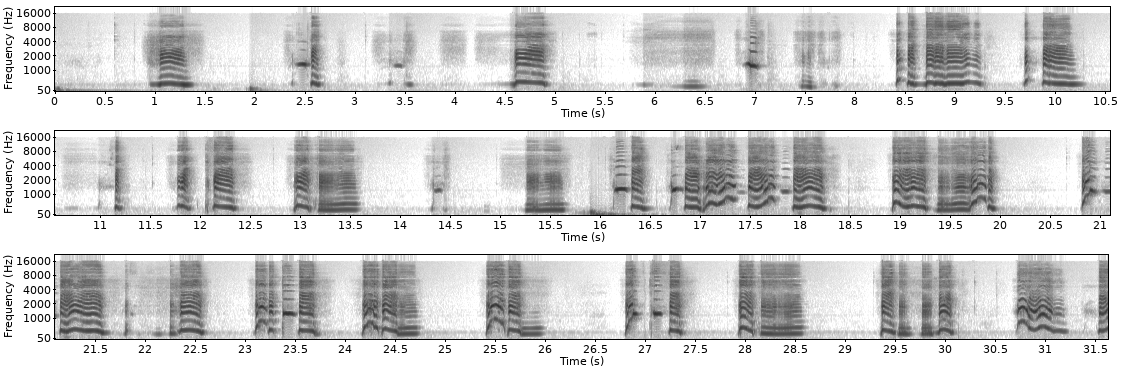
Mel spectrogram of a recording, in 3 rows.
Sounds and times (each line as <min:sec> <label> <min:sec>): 0:15.3 party squeaker 0:18.3
0:20.8 party squeaker 0:21.6
0:22.3 party squeaker 0:24.7
0:26.8 party squeaker 0:27.4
